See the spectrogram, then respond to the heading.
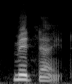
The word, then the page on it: midnight: American English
